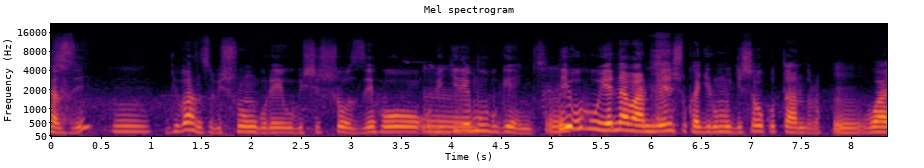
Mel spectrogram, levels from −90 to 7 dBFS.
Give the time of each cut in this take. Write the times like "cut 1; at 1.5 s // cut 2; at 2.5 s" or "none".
cut 1; at 5.1 s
